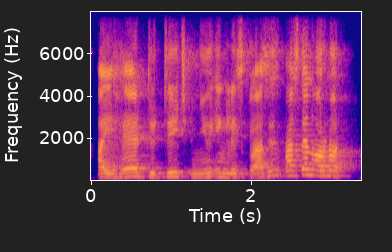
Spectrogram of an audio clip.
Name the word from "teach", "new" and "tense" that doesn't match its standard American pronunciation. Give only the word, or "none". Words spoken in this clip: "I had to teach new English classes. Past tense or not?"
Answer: tense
